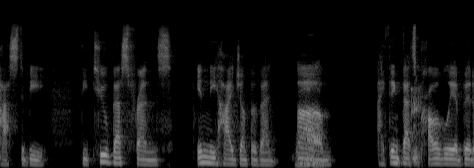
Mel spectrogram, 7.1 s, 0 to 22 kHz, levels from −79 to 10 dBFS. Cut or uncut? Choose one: cut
